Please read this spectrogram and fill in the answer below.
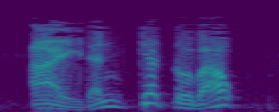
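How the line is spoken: Angry. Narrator (Vietnamese): Tàn Cồn tức giận nói

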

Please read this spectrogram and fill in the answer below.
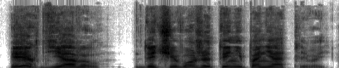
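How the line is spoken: Displeased tone. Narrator (Russian): недовольным тоном проговорил Сунь-Укун

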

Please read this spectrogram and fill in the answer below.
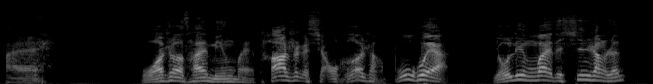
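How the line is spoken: Laughing older man. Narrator (Chinese): 舅爷张天佑笑

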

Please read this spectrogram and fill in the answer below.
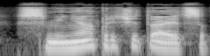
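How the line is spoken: Whisper. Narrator (Russian): прошептала девушка

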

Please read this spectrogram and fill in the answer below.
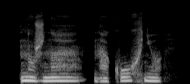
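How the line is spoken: Breathed out, overwhelmed. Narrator (Russian): выдохнула, понимая, что одна могу просто не справиться

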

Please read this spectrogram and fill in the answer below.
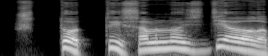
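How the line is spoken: Groaning. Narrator (Russian): простонал

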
